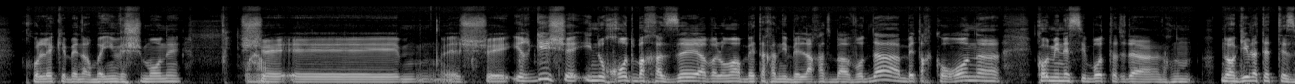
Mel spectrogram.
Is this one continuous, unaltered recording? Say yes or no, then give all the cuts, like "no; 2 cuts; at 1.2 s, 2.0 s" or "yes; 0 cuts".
yes; 0 cuts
